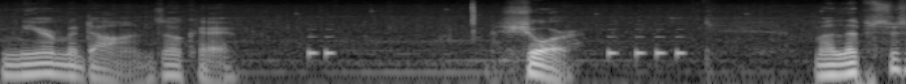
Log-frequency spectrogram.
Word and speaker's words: Myrmidons: Okay, it's pronounced Myrmidons.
